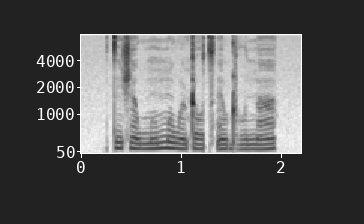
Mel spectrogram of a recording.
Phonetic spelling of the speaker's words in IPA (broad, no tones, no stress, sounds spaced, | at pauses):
t ĩ ʃ ã w m ũ m õ w õ ʈ o t͡sʼ ɛ̃ w ɖʱ u n ã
